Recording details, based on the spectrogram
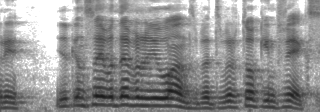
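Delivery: imitated Russian accent, put-on. Talking about a man removed from a plane, the speaker puts on a Russian accent. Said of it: "you do you do that much better than I do".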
